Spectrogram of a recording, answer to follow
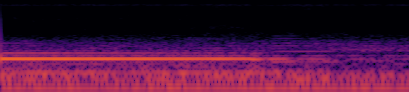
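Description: Cedar-top classical guitar built by Nikos Efthymiou letting a plucked note ring on and fade away, dying out a little past halfway through.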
